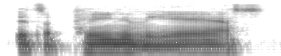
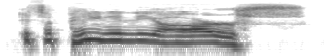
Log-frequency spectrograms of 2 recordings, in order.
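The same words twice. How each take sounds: First: Said in the usual way. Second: High, loud mock British accent; cheeky mock British, higher and louder. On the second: Shown as a demonstration. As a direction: put on a bad British accent. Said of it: "shit accent, but keep trying".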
